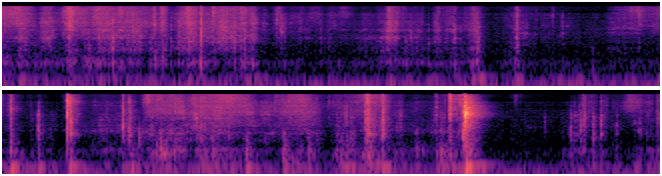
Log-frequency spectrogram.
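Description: Paper dollar bills and clear plastic binder sleeves rustling and crinkling as the bills are handled and slid into the pockets, with scattered small clicks and one sharper tap near the end.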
